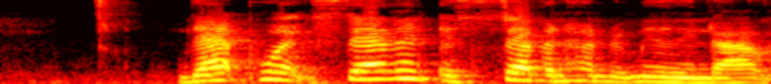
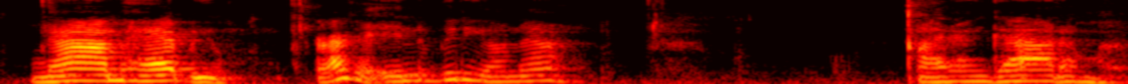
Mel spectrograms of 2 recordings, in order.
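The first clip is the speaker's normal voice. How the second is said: quiet; 15 dB quieter than usual. Real, not acted. Calm after the catch.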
